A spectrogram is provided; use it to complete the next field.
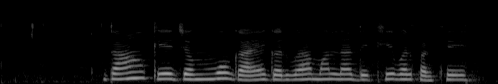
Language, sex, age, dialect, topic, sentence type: Chhattisgarhi, female, 25-30, Eastern, agriculture, statement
